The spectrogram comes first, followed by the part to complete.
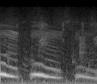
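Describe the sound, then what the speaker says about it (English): Greater roadrunner, a Southwest cuckoo, gives three slow, descending cooing calls, each a drawn-out dove-like note falling in pitch, clear and close with brief gaps between them. "you may see a greater roadrunner, an iconic bird of the Southwest."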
